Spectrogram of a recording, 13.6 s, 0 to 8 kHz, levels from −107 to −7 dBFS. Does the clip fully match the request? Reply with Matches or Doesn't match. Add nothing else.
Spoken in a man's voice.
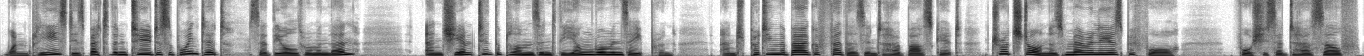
Doesn't match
